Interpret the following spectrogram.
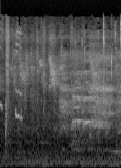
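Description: A rooster crowing: one drawn-out call in the second half, after a short chirp near the start.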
